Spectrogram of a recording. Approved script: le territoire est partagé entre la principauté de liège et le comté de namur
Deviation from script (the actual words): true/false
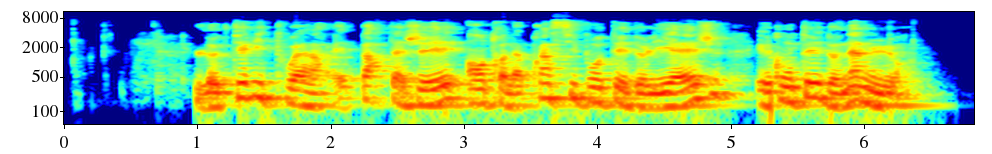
true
